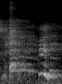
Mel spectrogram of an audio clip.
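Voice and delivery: sudden high cackle, trailing off; high burst of laughter. Real, not acted. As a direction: let a high laugh escape. Laugh after outburst.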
